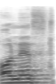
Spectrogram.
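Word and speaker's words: honest: अब ये है दश ऑनेस्ट बॉय अब इसमें भी आगे साइलेंट है तो हम इसको क्या पढ़ेंगे जी शुरू होगा ऑन नेक्स्ट अलग से शुरू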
